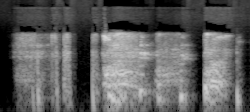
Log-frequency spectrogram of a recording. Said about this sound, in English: I've got a bad cough.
